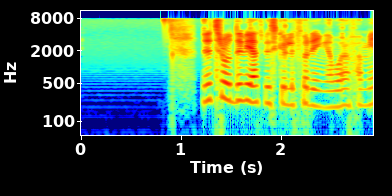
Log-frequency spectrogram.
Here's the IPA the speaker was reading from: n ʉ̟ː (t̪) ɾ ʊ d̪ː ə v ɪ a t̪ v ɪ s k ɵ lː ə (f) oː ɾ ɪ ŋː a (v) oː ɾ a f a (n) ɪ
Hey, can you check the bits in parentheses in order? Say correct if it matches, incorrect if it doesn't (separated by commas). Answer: incorrect, correct, correct, incorrect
